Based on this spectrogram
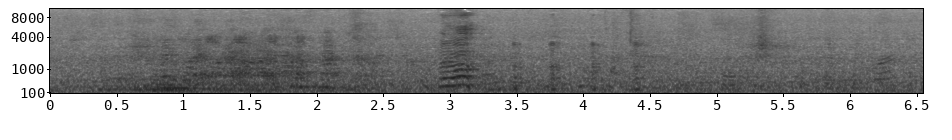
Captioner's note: laughter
